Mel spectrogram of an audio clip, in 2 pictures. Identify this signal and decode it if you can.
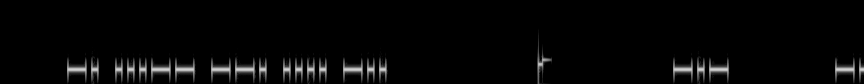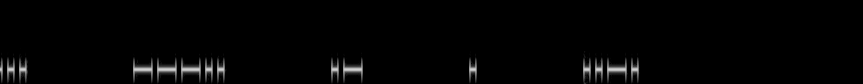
Morse code, heard as a keyed tone, about 20 wpm, spaced as for 10 wpm, 700 Hz. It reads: N3GHD KB8AEF
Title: USA Call Signs - 6x Character Spacing - 20wpm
